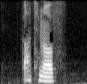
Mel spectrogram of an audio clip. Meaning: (adjective) with milk, possessing milk; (noun) a milk-based rice soup, sweetened with sugar
- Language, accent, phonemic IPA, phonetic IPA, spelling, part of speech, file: Armenian, Eastern Armenian, /kɑtʰˈnov/, [kɑtʰnóv], կաթնով, adjective / noun, Hy-կաթնով.ogg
